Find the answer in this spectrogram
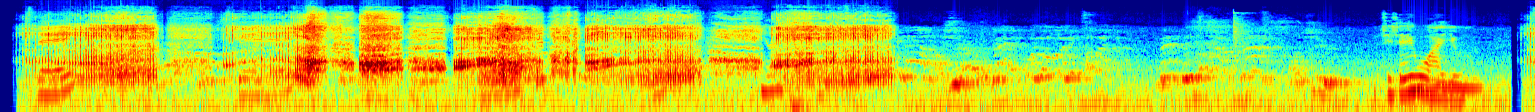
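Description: A dog gives harsh, rasping roars in rough bursts, oddly like a big cat, then quieter whines.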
